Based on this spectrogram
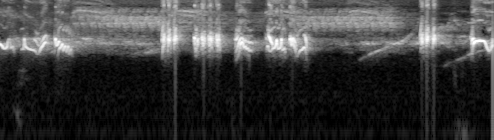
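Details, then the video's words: Eastern Bluebird giving a different song, birds that nested in a box by the house and sing mostly in the morning around their territory; run of squeaky warbled whistled phrases with brief gaps, and a thin high continuous tone running behind. "See, this one does a different song."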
